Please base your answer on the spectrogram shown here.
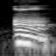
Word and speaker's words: ans: Répétez, j'ai 14 ans. The word for years, don't pronounce the S, and the AN is an an.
